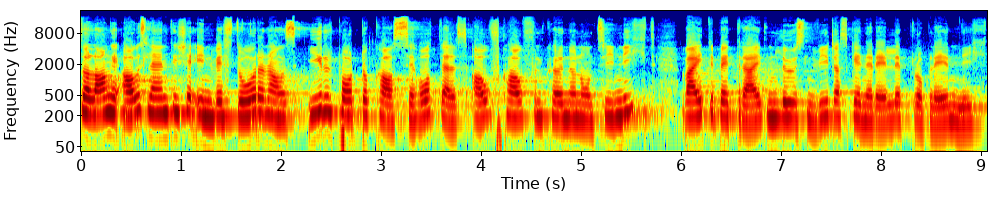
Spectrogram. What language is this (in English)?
Swiss German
